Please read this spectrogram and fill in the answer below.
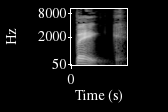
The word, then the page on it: bake: anglais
